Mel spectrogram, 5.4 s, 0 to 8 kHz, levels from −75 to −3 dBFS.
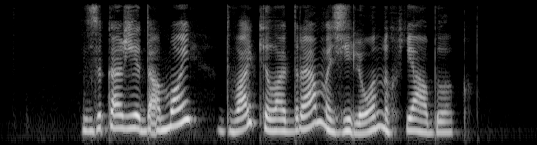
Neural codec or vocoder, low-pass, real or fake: codec, 16 kHz, 1 kbps, FunCodec, trained on Chinese and English, 50 frames a second; 7.2 kHz; fake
